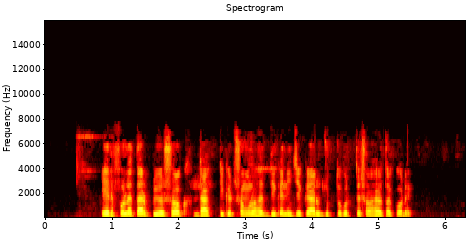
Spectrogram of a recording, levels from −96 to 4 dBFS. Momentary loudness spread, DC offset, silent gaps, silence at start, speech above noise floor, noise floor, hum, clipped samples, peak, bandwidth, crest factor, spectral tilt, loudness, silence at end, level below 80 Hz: 10 LU; under 0.1%; none; 0.85 s; 56 dB; -79 dBFS; none; under 0.1%; -6 dBFS; 7.4 kHz; 18 dB; -5.5 dB/octave; -23 LUFS; 0.8 s; -64 dBFS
